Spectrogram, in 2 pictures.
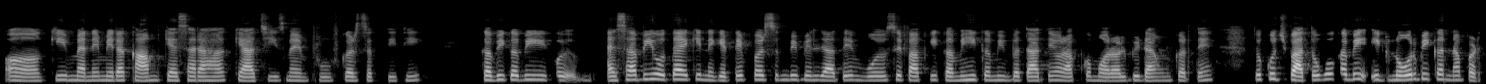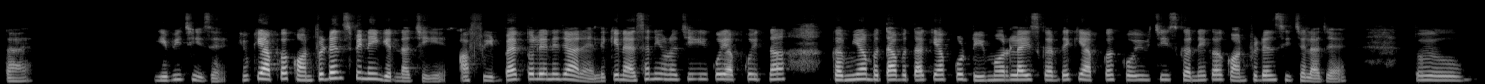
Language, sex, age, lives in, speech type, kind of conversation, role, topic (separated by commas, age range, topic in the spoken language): Hindi, female, 45-49, India, conversation, podcast, guest, Mentor se feedback lene ka tumhara best tarika kya hai?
